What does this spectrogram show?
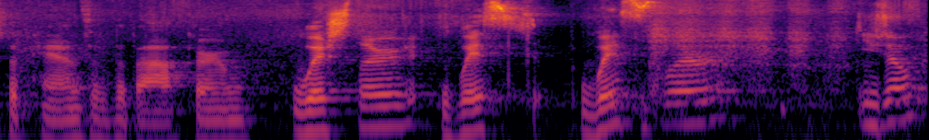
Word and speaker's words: Whistler: There is a T. Don't pronounce it.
